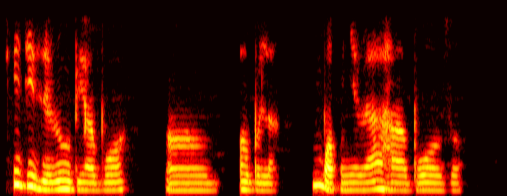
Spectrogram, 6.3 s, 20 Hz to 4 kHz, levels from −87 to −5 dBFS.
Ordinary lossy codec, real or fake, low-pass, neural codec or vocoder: none; real; 3.6 kHz; none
